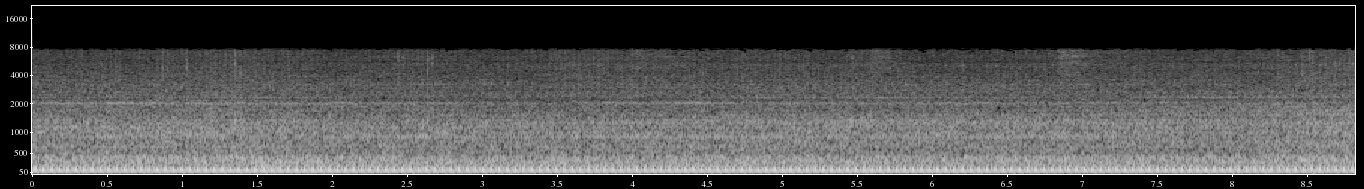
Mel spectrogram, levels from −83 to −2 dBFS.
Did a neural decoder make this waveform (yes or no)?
no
